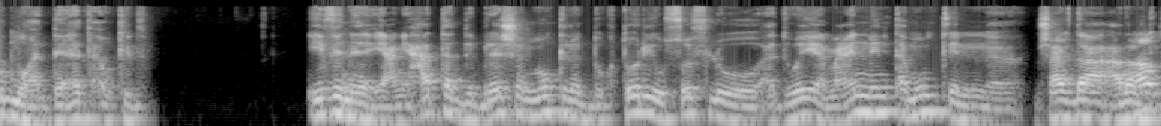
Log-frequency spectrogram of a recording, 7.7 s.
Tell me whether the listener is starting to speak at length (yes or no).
yes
